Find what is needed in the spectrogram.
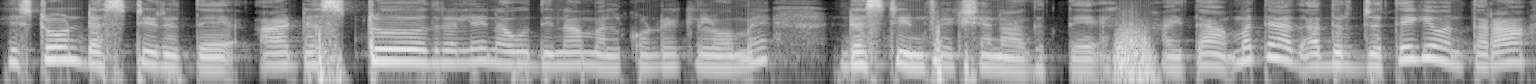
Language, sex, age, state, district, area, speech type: Kannada, female, 45-60, Karnataka, Mysore, urban, spontaneous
